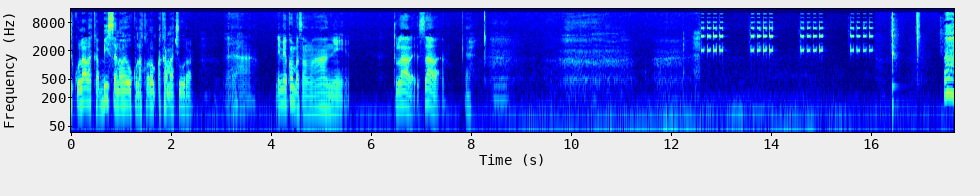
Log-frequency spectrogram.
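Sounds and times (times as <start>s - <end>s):
speech: 0.0s - 2.5s, 3.1s - 5.7s, 6.5s - 8.8s, 17.5s - 17.6s
breathing: 2.5s - 3.0s, 6.0s - 6.4s, 8.3s - 12.8s
alarm clock ringing with high pulsing electronic ringing: 12.6s - 16.1s.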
